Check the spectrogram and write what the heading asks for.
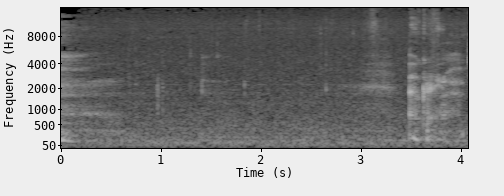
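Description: Quiet room tone with a few faint, small ticks from sticker sheets being handled on a planner page; a word is spoken near the end.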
